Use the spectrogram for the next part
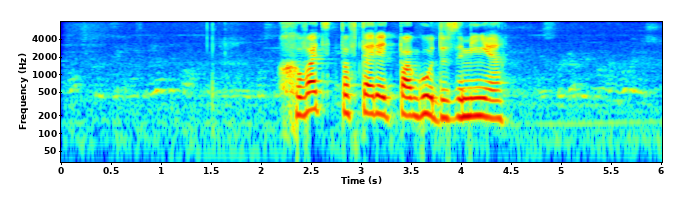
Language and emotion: Russian, angry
